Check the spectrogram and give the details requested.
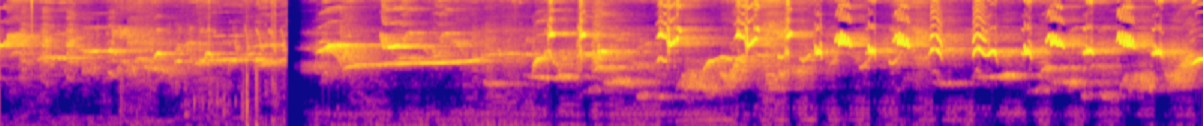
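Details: Oriental magpie-robin singing at a songbird contest site, opening with warbled phrases and a brief break, then quick runs of bright upslurred and downslurred whistles repeated in lively bursts.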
